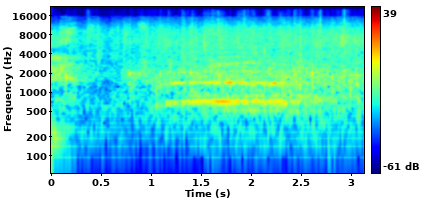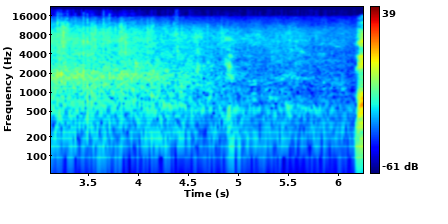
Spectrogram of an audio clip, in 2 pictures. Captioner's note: audience cheering and applauding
